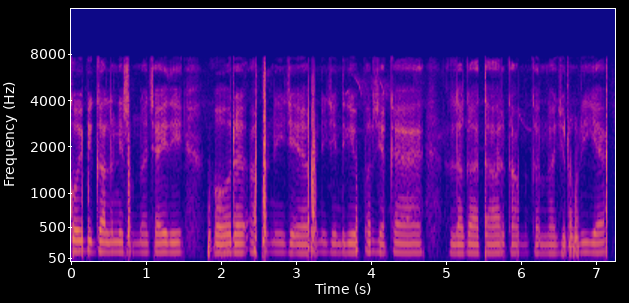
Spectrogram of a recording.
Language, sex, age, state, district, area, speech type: Dogri, male, 30-45, Jammu and Kashmir, Udhampur, rural, spontaneous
